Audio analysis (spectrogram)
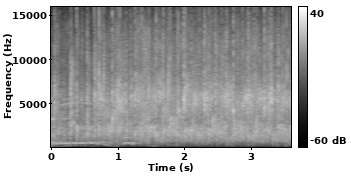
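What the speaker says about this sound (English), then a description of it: "Round of applause for the first timers." A comedy theater crowd gives a loud, lively round of applause for first-time comedians. The clapping is dense and close, with voices calling out over it.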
